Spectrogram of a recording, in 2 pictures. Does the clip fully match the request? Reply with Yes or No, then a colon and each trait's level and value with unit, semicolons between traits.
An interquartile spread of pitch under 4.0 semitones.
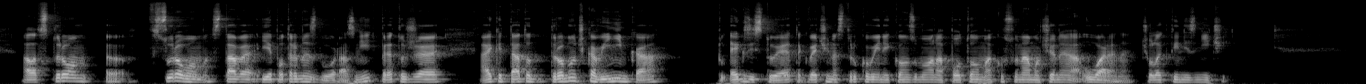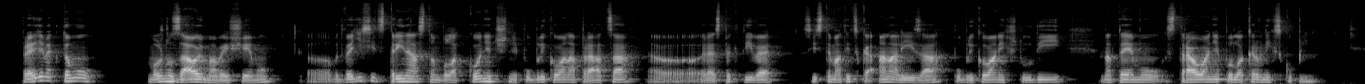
Yes: average, 2.7 semitones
